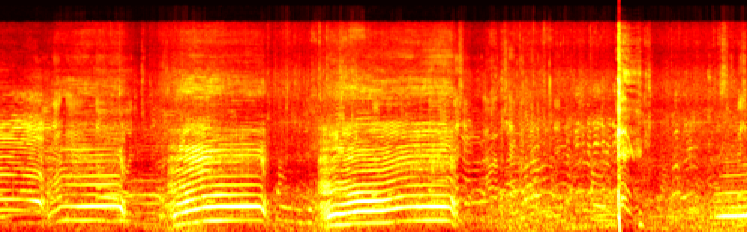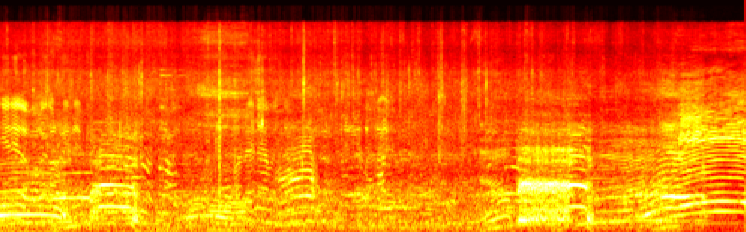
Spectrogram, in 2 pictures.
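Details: Several cows bellow in turn at the Warujayeng cattle market in Nganjuk, East Java: three strong, rising-then-falling moos in the first six seconds, then fainter lowing mixed with traders' voices and a sharp clack, with another moo near the end.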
